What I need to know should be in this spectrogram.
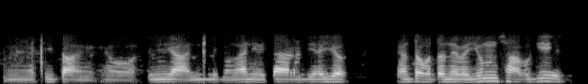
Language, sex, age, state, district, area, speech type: Manipuri, male, 18-30, Manipur, Kangpokpi, urban, conversation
